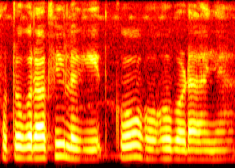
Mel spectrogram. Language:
Santali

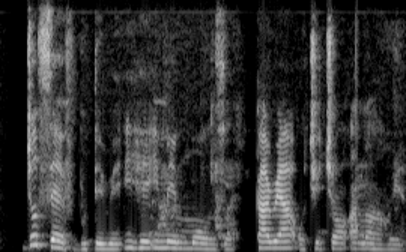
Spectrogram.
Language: Igbo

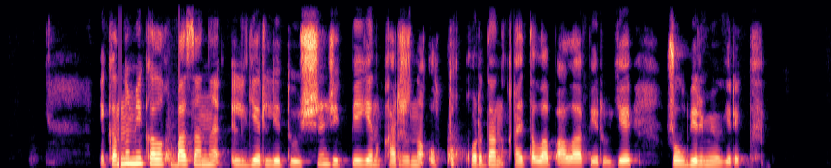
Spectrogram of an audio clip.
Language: Kazakh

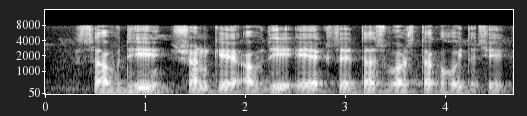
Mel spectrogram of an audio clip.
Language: Maithili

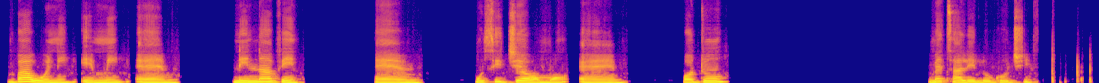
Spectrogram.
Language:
Yoruba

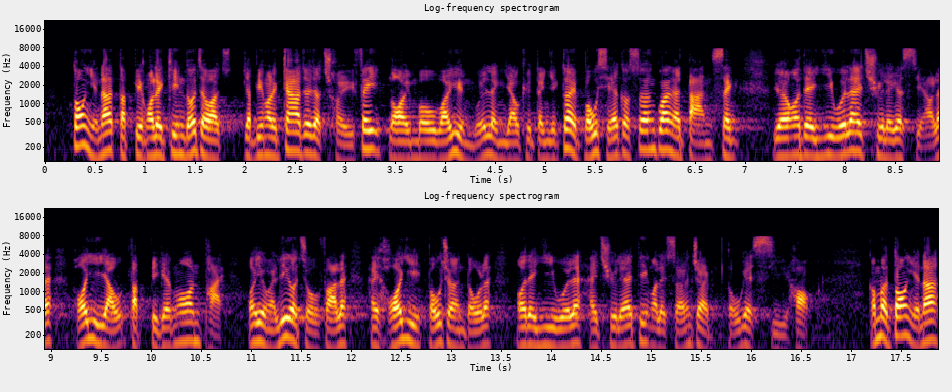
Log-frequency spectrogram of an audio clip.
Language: Cantonese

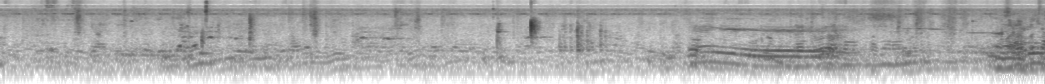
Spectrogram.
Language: Filipino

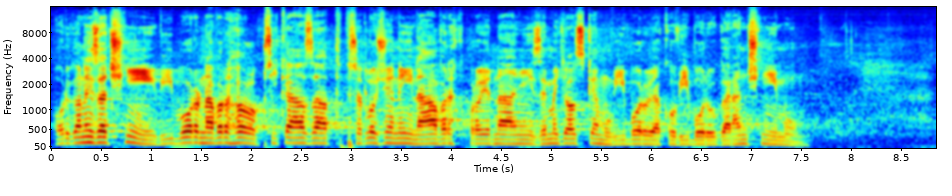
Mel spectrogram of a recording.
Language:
Czech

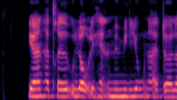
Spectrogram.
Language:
Danish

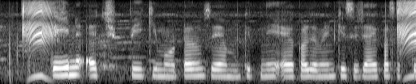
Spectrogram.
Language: Hindi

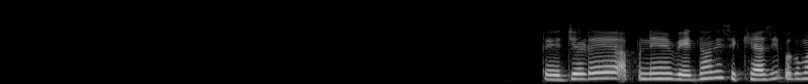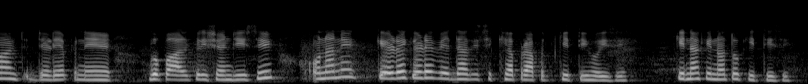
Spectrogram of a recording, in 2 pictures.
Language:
Punjabi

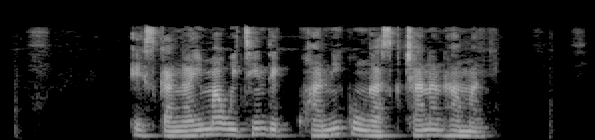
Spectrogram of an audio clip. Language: Western Highland Purepecha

